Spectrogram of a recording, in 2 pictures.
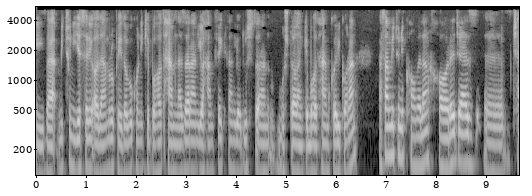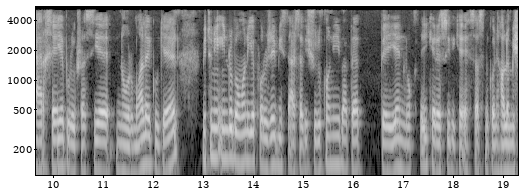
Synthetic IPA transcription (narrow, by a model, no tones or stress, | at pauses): ivæmiːt̪ʰuniːje̞seɾiːʔɒːd̪æmɾopʰe̞jd̪ɒːbo̞kʰo̞nicʰe̞beɦɒːt̪hæmnæzæɾænd̪jɒːɦæmfe̞cʰɾænjɒːd̪uːst̪d̪ɒ̰ːɾænmo̞ʃt̪ɒːɣæncʰe̞beɦɒːt̪hæmkʰɒːɾiːkʰo̞næn | ʔæsænmiːt̪ʰuniːkʰɒːme̞lænxɒːɾe̞d͡ʒæz | t͡ʃʰæɾxe̞jebuɾocʰɾɒːsiːe̞noɾmɒːle̞ɡuːɟe̞lmiːt̪ʰuniʔinrobe̞onvɒːnejepʰo̞ɾo̞ʒejebiːst̪æ̰ɾsæd̪iːʃuɾuːkʰo̞niːvæbæd̪̚ | b̥e̞jenoqt̪ʰe̞̰iːcʰe̞ɾe̞siːd̪iːcʰeʔːhsɒːsmiːkʰo̞niːɦɒːlɒːmiʃ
